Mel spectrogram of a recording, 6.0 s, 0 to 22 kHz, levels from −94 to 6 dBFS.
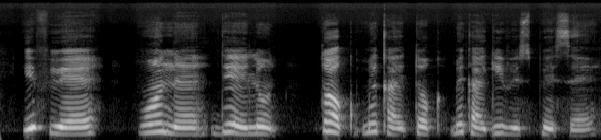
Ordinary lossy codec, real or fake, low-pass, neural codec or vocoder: none; fake; 19.8 kHz; vocoder, 44.1 kHz, 128 mel bands every 256 samples, BigVGAN v2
